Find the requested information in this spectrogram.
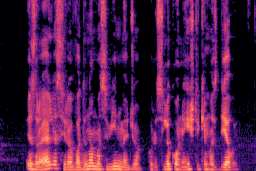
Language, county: Lithuanian, Marijampolė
